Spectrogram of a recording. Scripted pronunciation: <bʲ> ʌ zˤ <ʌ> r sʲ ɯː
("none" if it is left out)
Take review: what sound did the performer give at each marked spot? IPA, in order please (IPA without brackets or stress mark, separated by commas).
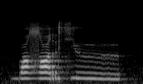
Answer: b, ʌ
